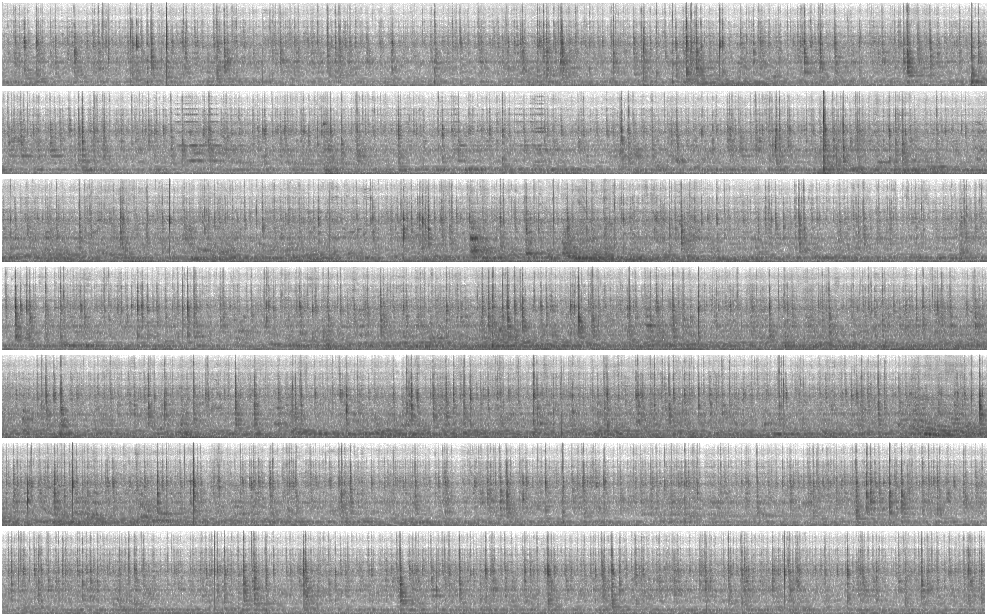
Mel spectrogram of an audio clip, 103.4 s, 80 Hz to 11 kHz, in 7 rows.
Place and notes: {"title": "Parallel sonic worlds: Millennium Bridge deep drone, Thames Embankment, London, UK - Millenium Bridge wires resonating in rain", "date": "2022-05-20 13:00:00", "description": "Drops often hit on, or very close to, the mics. People are still walking past but the wet dampens their footsteps. At one point a large group of school kids come by, some squeaking their trainers on the wet metal surface. There is a suspicion of some of their voices too.", "latitude": "51.51", "longitude": "-0.10", "altitude": "3", "timezone": "Europe/London"}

